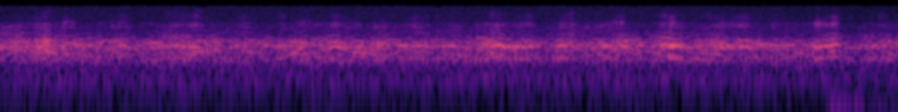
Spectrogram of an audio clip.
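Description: A large V-shaped flock of Canada geese migrating overhead honks continuously, many overlapping calls forming a dense, steady chorus with no pauses.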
